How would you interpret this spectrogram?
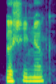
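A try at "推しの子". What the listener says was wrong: Oshinoko. It's not one word. Oshinoko. But no, you said Oshinoko.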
